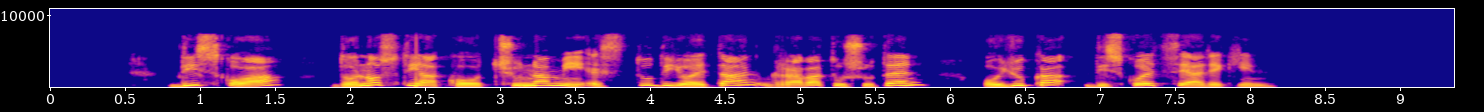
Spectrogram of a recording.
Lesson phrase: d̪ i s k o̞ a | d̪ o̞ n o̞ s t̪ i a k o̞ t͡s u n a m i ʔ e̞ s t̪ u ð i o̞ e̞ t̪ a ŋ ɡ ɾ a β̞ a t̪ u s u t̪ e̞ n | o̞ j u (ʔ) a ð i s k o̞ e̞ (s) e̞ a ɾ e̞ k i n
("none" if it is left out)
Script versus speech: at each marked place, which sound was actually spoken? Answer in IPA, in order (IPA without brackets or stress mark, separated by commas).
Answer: k, t͡s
